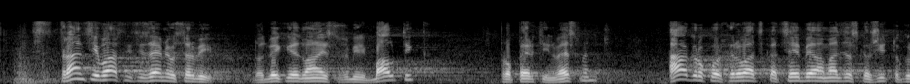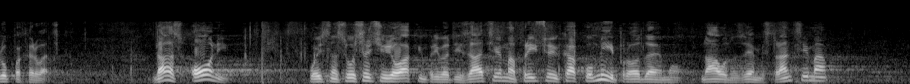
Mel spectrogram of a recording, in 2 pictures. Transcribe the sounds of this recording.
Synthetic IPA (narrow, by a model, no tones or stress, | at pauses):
st̪ɾant̪siʋlˠaːsnit̪ize̞mʎeusr̩bijṵd̪o̞d̪ʋeexiʎaded̪ʋaːnajst̪esubiːlibalt̪ik | pɾo̞peɾt̪iːnʋest̪ment̪ | aɡɾo̞ko̞ɾxr̩ʋat̪skat̪sebeamad͡ʒaɾskaʒit̪oɡɾupaxr̩ʋa̰ːt̪skḁ | d̪anaso̞ni | ko̞jisunasuːsɾet͡ɕilio̞ʋakʋimpɾiʋat̪izaːt̪sijamapɾiːt͡ʃajukako̞miːpɾo̞d̪ajemo̞ | naːʋo̞d̪noze̞mʎust̪ɾant̪sima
